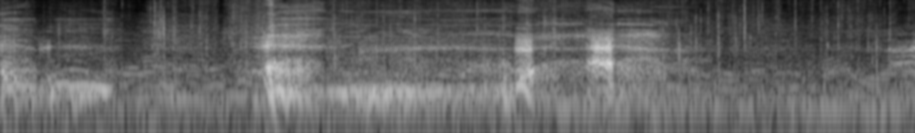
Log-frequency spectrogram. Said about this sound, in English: That cough, yeah.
